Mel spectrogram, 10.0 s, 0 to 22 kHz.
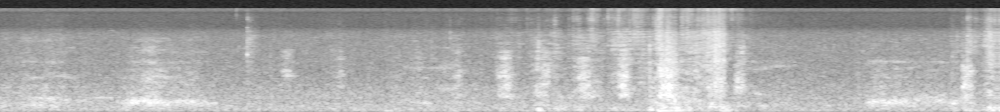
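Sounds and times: dog footfalls crunching in snow: 5.4s - 7.5s.

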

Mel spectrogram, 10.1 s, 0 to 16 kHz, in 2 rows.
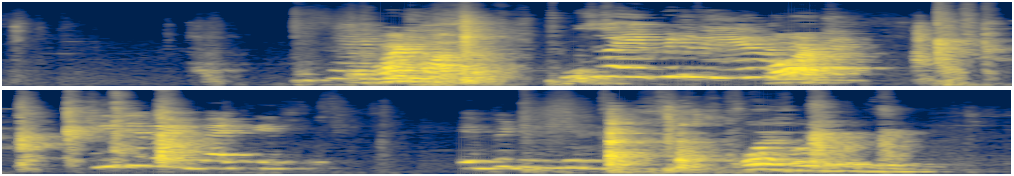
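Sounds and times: people talking: 5.5s - 6.6s, 7.4s - 9.6s.

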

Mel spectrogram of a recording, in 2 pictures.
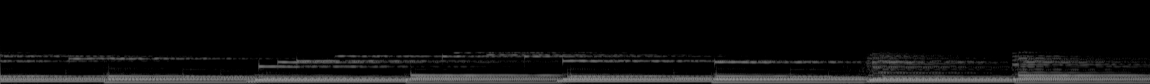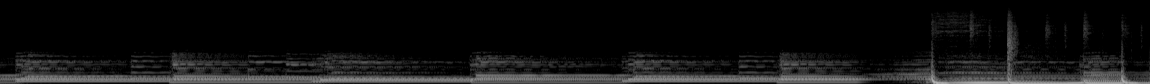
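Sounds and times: soft held chords: 0.0s - 23.0s.

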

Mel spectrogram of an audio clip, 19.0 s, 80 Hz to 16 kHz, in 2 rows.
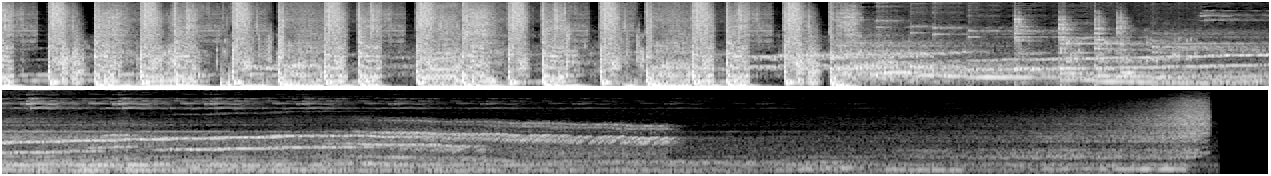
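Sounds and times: synth tones sliding upward: 1.8s - 18.6s.

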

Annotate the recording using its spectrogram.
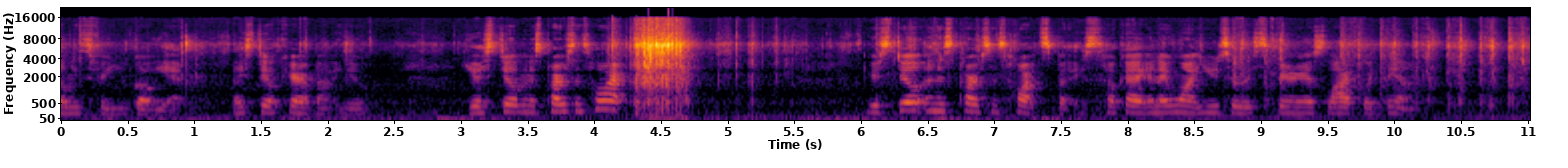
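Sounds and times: cards shuffling: 4.1s - 5.8s, 8.6s - 11.0s.

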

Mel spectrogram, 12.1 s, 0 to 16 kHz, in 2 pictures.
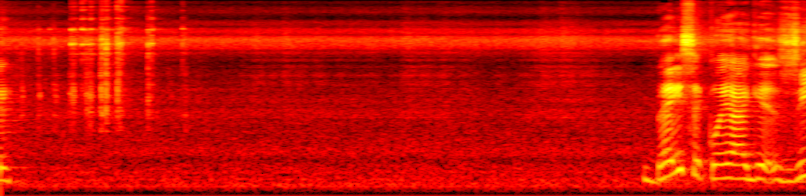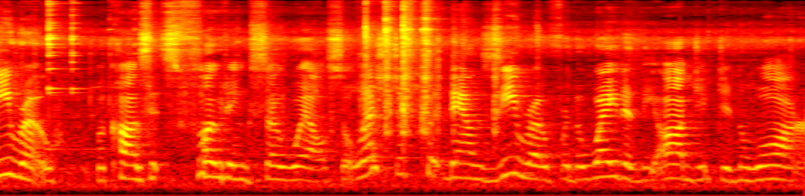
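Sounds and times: metallic clicks and rattles: 0.0s - 1.5s, 8.7s - 10.0s
faint room hiss: 0.0s - 12.0s.

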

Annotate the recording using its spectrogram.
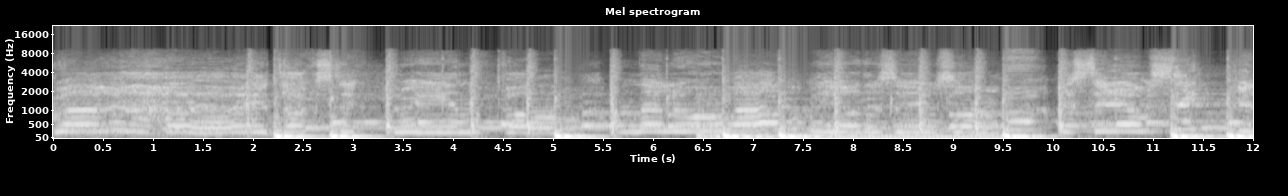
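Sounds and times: slowed electronic dance music: 0.0s - 12.0s.

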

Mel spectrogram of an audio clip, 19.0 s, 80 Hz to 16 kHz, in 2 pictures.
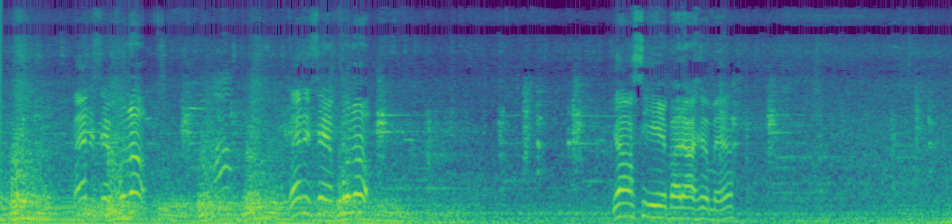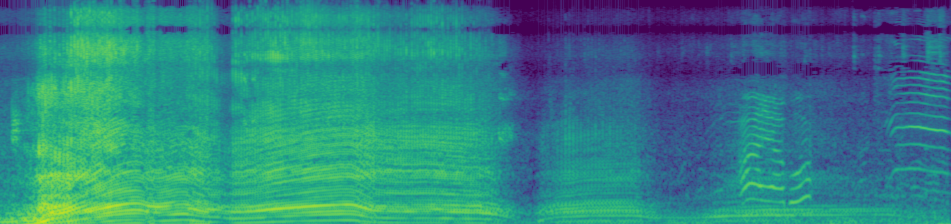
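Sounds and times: car engine revving: 0.0s - 4.6s, 8.5s - 18.4s.

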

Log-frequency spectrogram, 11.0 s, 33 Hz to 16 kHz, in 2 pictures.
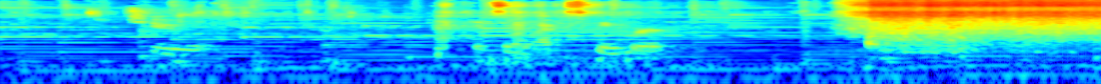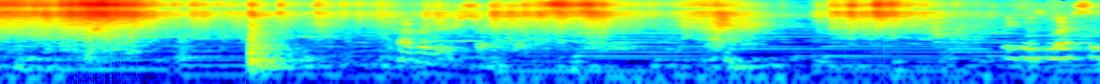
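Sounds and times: wax paper pulled off roll: 4.2s - 10.5s.

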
